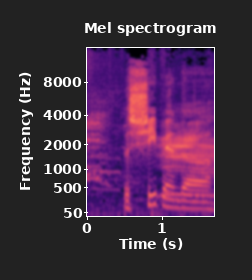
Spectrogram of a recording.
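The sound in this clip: Sheep bleat at a sheep and wool festival in Howard County, Maryland: a couple of loud, wavering, nasal calls, the last one drawn out.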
